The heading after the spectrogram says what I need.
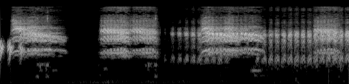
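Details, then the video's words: Sirtu or sertu iora lure sound for birds that are hard to bring down: loud raspy chatter phrases, a short pause, then a stuttering rattle ending in more buzzy bursts. "suara pikat burung sertu sirtu cipoh yang susah turun"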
